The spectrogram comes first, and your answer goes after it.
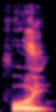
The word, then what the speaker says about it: Foy: Si tu viens, Faye, Foy, comment ça se prononce? C'est. Salut. C'est, salut. C'est. Feu avec Y.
